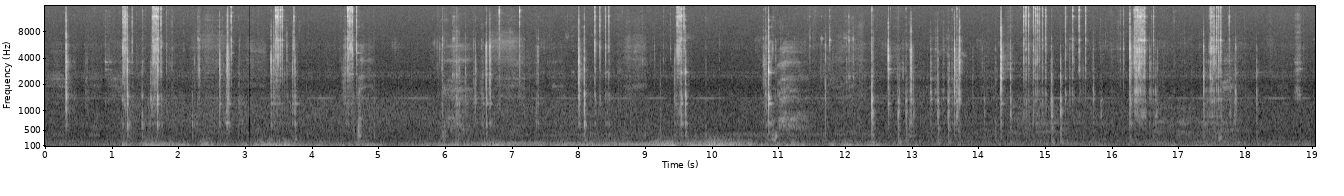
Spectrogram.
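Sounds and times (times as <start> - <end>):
ratchet wrench clicking: 1.2 - 4.8, 5.9 - 8.6, 9.2 - 9.7, 10.8 - 18.0
low rumble: 1.2 - 14.0.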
